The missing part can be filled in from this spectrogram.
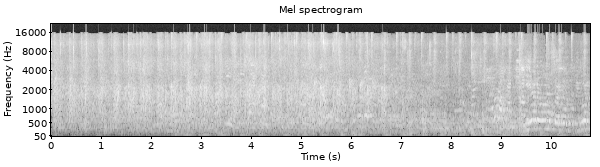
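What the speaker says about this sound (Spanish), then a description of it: "nos despedimos con un fuerte aplauso nuevamente" A crowd at an amateur golf tournament's prize ceremony applauds loudly and steadily, with chatter and voices mixing in as the clapping thins toward the end and someone speaks.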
